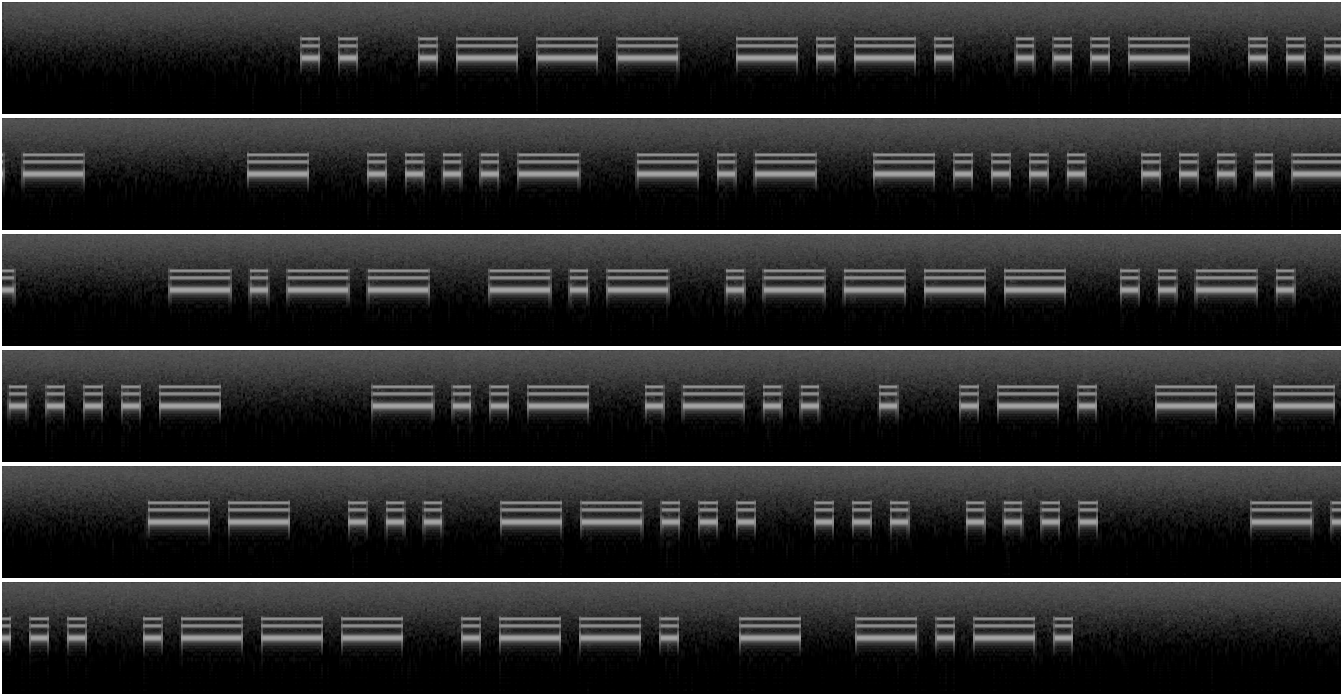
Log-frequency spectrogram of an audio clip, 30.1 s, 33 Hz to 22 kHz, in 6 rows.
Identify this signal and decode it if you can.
Morse code, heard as a keyed tone, hand-sent with a paddle, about 17 wpm, 860 Hz. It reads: IJCVV T4K64 YK1F4 XLERK MS7SH BJPTC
